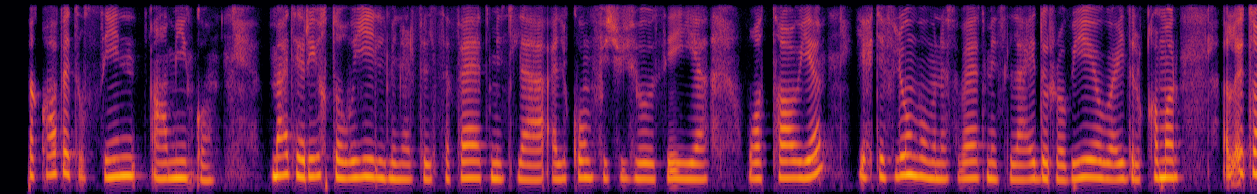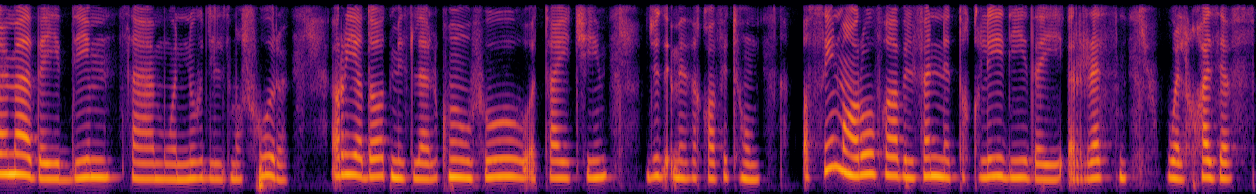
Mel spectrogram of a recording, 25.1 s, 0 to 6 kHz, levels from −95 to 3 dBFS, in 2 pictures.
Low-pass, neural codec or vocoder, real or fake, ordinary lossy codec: 5.4 kHz; none; real; none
